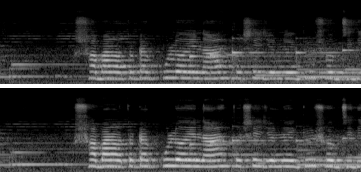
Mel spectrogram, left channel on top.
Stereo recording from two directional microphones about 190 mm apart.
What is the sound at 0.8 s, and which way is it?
A woman's voice, 20° right (ahead or behind).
